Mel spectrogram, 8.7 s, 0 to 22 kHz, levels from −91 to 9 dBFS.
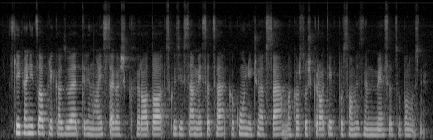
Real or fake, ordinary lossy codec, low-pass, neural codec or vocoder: real; none; none; none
